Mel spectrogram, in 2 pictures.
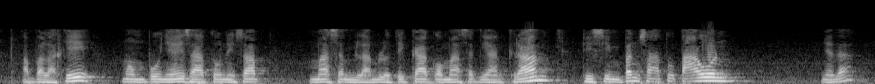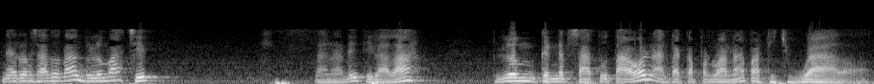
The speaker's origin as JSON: {"language": "Indonesian", "region": "Java", "country": "Indonesia", "said": "Tentu gelangnya tidak seperti gelang kita orang Jawa"}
